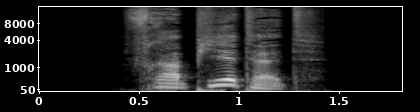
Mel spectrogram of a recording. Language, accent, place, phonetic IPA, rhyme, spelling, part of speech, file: German, Germany, Berlin, [fʁaˈpiːɐ̯tət], -iːɐ̯tət, frappiertet, verb, De-frappiertet.ogg
- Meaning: inflection of frappieren: 1. second-person plural preterite 2. second-person plural subjunctive II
